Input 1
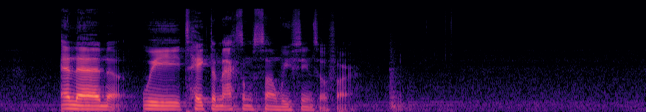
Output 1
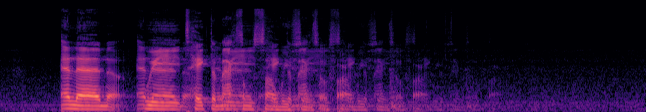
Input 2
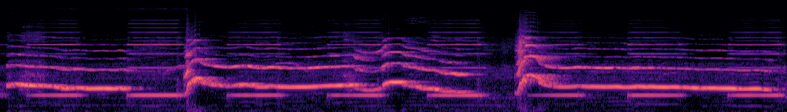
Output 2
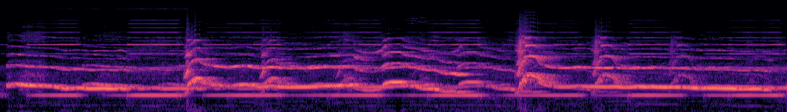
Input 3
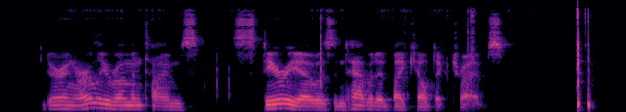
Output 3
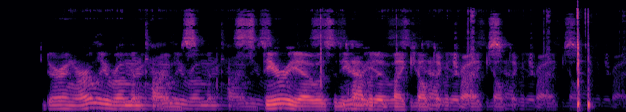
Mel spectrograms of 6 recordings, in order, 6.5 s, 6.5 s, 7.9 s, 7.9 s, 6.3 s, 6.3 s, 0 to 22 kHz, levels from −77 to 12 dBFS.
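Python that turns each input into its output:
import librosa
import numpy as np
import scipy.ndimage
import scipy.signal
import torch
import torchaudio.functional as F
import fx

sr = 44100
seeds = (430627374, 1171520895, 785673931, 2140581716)

y = fx.echo_feedback(x, sr, ms=758, feedback_pct=26, wet_db=-9.0)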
